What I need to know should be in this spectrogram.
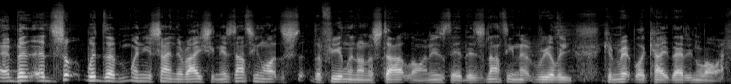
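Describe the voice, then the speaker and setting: In an Australian accent, a man speaks very fast at a medium pitch with lively intonation. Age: 60s. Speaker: motorsport interviewer. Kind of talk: casual interview. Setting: garage at racetrack.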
